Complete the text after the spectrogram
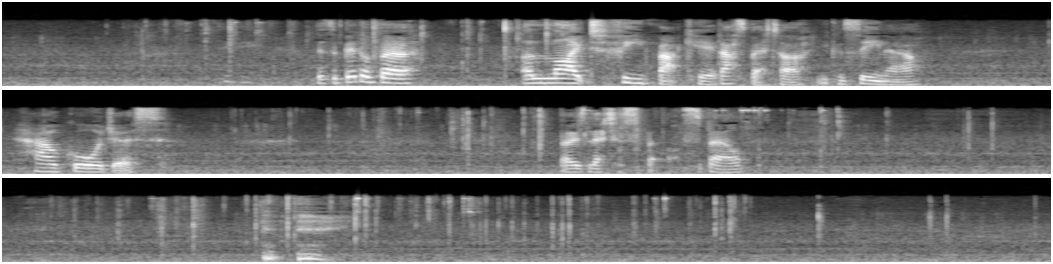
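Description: Beads click and rattle softly in a hand.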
